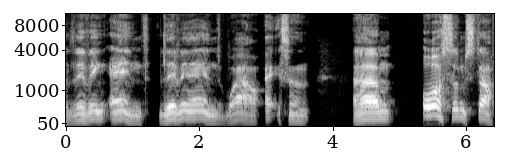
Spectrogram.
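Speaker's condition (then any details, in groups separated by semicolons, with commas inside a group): ALS; speech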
